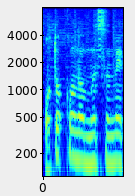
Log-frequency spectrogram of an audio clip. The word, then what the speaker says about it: 男の娘: つもさんはですね、男の娘と書いて男の子と読む、そうい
